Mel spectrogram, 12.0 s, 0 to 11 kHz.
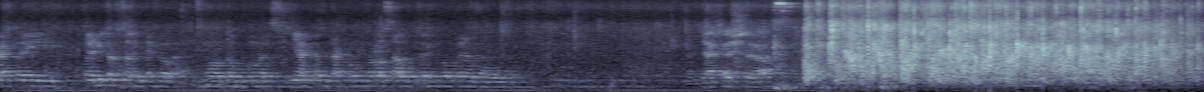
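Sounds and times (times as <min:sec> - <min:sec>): audience applauding: 0:08.0 - 0:12.0.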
